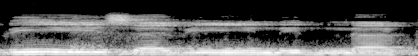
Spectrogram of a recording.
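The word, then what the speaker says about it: سَبِيلِ اللهِ: Lafaz Allah dibaca tarqiq tipis. Maksudnya sabilillah. Ya, terkadang ada orang baru belajar Quran, ini bacanya kegok nih. Ya, dibaca tebal sabilillah. Itu sering gitu ya. Baru belajar dibaca sabilillah. Padahal dibaca tipis.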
